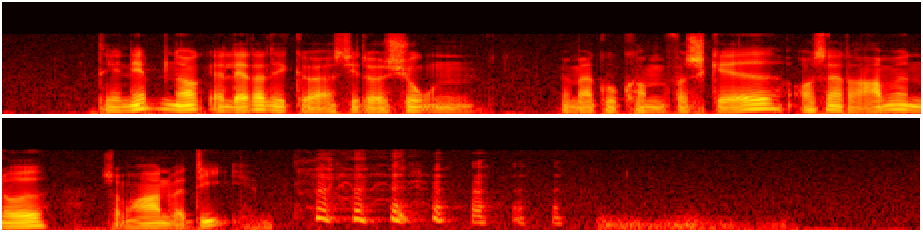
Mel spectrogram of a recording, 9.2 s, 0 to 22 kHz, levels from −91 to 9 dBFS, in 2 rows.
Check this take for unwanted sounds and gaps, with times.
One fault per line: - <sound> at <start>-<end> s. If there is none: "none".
- laugh at 6.0-7.4 s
